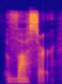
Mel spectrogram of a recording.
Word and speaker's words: Wasser: The W is a V, giving us "Wasser".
